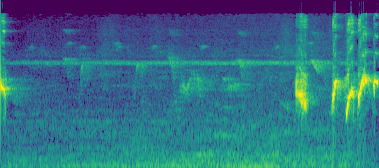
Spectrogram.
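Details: Red-whiskered bulbul singing in competition style for bird training: mostly quiet with faint twitters, then a short closing phrase of four or five quick rising whistled notes.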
